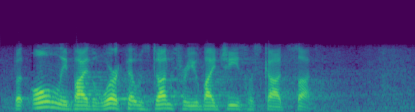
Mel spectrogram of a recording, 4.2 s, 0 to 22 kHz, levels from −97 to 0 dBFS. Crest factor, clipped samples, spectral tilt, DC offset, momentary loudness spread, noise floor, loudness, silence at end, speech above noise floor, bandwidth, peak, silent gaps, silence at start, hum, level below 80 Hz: 20 dB; under 0.1%; -10.5 dB/octave; under 0.1%; 9 LU; -52 dBFS; -24 LUFS; 0.9 s; 28 dB; 4.5 kHz; -6 dBFS; none; 0.15 s; none; -58 dBFS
